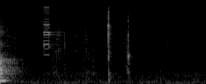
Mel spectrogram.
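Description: Small clicks as the RC truck's power is switched off: a brief click about half a second in, then two sharp clicks close together about a second in.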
